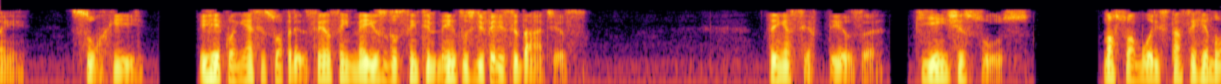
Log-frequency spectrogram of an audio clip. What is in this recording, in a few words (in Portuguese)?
Ano Novo Romântico Masculino; Natal e ano novo; Telemensagens 2017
